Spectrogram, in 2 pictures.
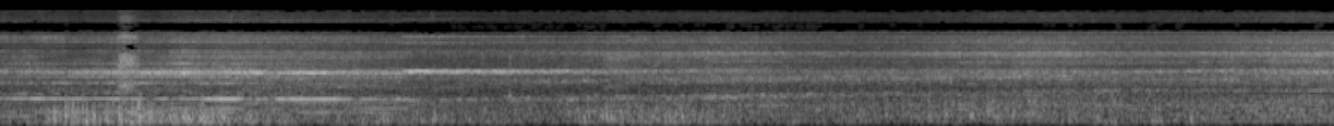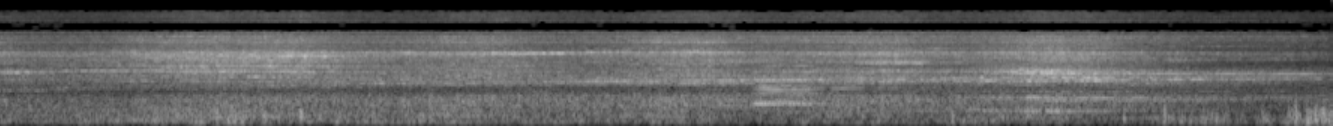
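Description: An electric motor whines steadily as a train moves.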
